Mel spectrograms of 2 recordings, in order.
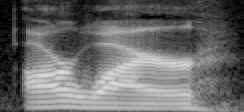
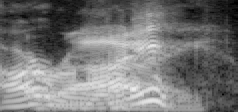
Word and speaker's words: awry: taken over by little mechanical dogs that went R-wire. R-wire? You crazy. They went crazy. How do you say it? Haywire? Haywire. No, like Haywire. A-R-W-Y? A-W-R-Y? Awry?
